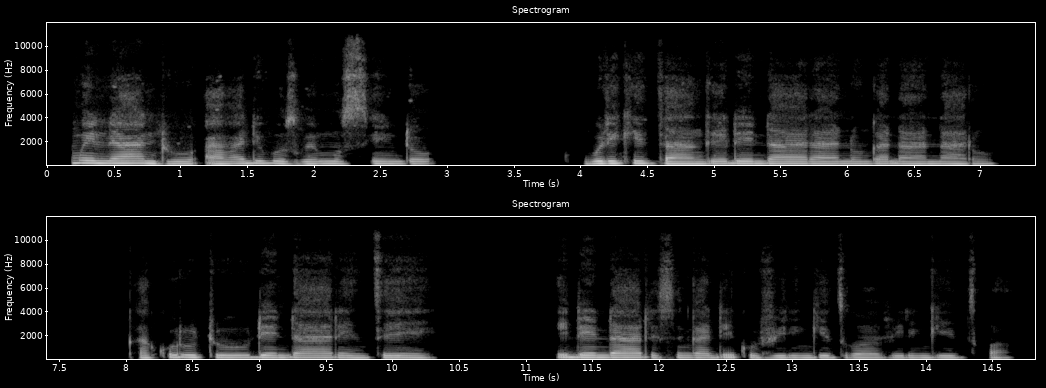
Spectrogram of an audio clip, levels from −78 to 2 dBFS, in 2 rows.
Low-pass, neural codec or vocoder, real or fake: 10.8 kHz; none; real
